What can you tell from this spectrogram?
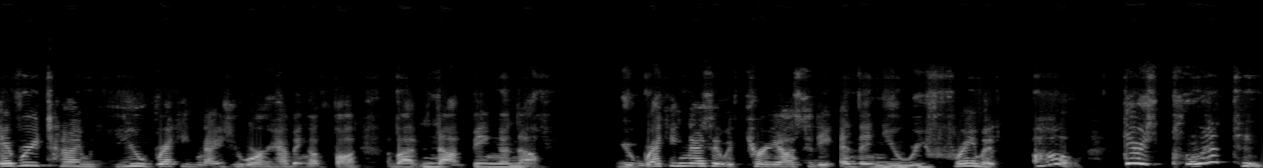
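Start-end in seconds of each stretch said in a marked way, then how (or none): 7.8-9.5 very high, bright, emotional, excited lift. Showing how to reframe a thought of not being enough, excited, emotional. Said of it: "notice how I said in my voice, there was some emotion, some excitement, some possibility".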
